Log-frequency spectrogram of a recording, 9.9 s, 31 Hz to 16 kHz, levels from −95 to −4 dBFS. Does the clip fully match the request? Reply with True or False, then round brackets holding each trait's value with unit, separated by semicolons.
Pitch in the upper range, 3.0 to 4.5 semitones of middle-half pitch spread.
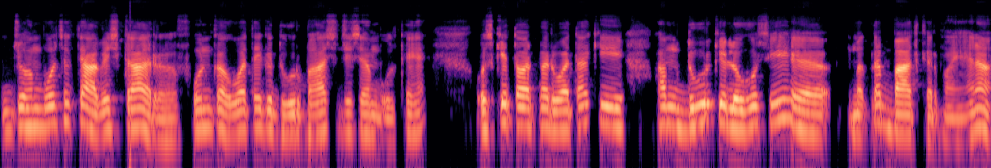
False (140 Hz; 4.0 semitones)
